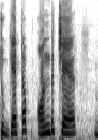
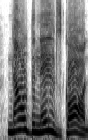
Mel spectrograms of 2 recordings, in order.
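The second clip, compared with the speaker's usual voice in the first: cross, irritated, angry and annoyed voice; 4 dB louder than usual. Reading a story where a man drops the nail: angry voice. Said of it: "he would say in an angry voice".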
